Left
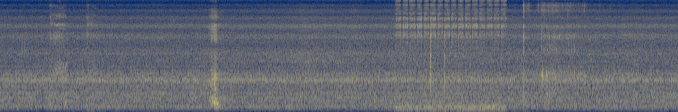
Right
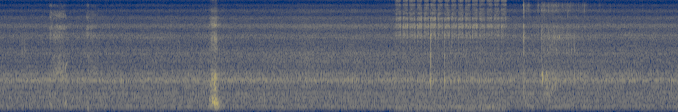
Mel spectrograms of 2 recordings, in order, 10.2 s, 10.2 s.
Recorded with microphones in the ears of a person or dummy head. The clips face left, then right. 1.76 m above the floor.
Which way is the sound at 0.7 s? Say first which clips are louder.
Left 2 dB; centre (ahead or behind).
